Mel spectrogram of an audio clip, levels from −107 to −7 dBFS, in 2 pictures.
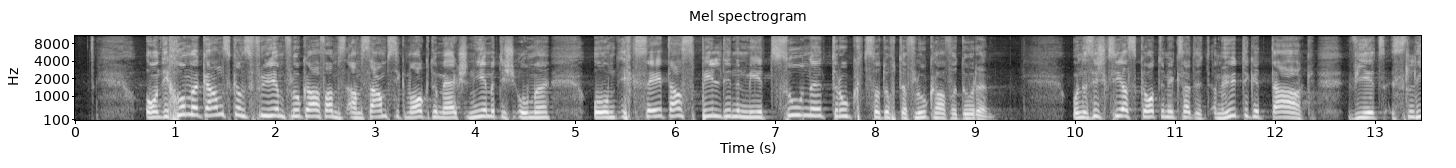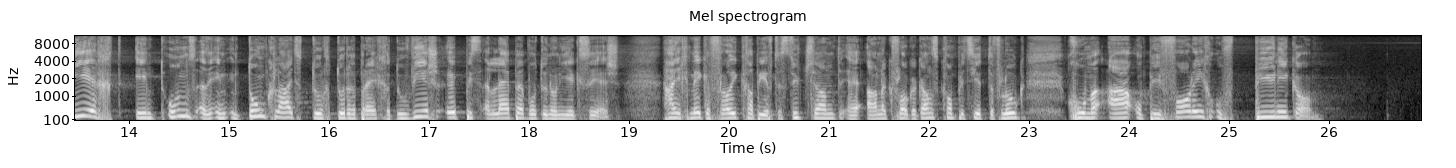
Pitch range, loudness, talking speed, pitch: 170-220 Hz, -21 LUFS, 190 wpm, 190 Hz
